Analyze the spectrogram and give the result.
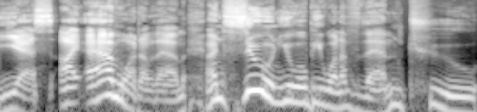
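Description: Using a put-on character voice, a man growls at a fairly slow pace and fairly high pitch, with very wide pitch swings. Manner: growling, menacing.

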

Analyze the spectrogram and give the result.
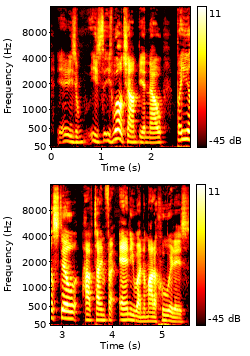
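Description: A man in a Welsh accent, with a fairly high pitch, lively intonation and a moderate pace, on a very clean recording with a silent background. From Wales. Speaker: sports podcast co-host. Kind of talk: reading aloud; casual sports chat.

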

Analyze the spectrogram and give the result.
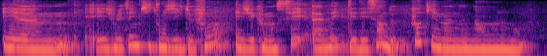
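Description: In a room with audible echo, a woman at a medium pitch speaks at a fairly quick pace with ordinary pitch variation and very even loudness. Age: 20s. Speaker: art student and streamer. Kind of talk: casual interview.

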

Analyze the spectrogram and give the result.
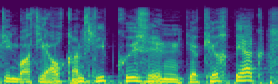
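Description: A man's fairly high voice at a moderate pace with ordinary pitch variation, over noticeable background noise. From Upper Bavaria (Wolfratshausen). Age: 60s. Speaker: musician and sled dog musher. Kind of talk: casual interview chat. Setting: radio studio.

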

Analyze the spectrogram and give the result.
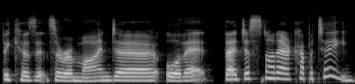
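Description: Speaking at a moderate pace with a New Zealand accent, a woman uses medium pitch and lively intonation. The background is quiet. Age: 40s. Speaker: podcast host. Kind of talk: casual chat.

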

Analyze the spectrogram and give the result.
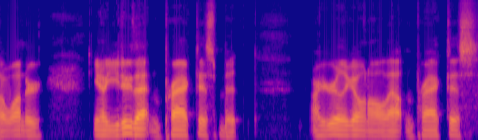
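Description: A man talks at a moderate pace with low pitch and fairly even intonation. His tone is bright and sharp, and the sound is dry and close with no echo.

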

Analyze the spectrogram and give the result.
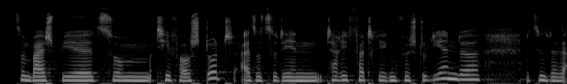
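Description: A woman's ordinary speaking voice, medium in pitch, at a fairly slow pace with fairly even intonation, on a very clean recording with a silent background. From Thuringia, Jena. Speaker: trainee teacher and union youth activist. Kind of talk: interview. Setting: studio.

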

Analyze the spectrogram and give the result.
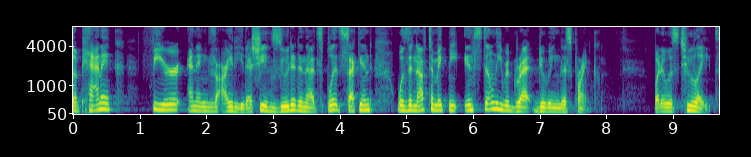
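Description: In a very clean recording with a silent background, a man with an ordinary speaking voice talks at a fairly high pitch and moderate pace, with ordinary pitch variation. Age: 30s. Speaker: pastor. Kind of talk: sermon. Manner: conversational, with frequent fillers.

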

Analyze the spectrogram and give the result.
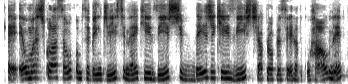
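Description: A woman at a medium pitch, moderate pace and hardly any pauses, over noticeable background noise. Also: ordinary pitch variation. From Brazil, Belo Horizonte (Minas Gerais). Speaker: teacher and environmental activist. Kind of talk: live online interview.

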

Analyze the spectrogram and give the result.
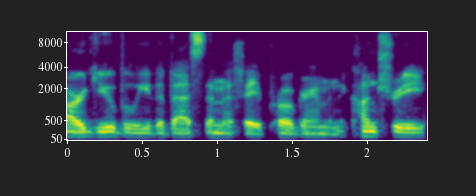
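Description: A man speaks fairly slowly with an American accent, in an ordinary speaking voice. The sound is dry and close with no echo. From Detroit, US Midwest. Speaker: novelist. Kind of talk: interview conversation.

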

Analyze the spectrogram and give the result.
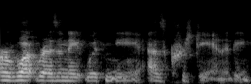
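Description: A woman puts on a booming character voice, fairly low in pitch. She keeps a moderate pace and fairly even intonation. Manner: declamatory.

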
